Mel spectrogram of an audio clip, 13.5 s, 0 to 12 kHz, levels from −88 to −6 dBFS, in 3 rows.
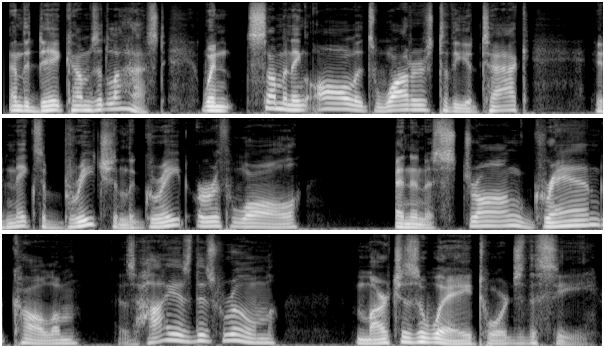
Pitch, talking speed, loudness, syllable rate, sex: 120 Hz, 175 wpm, -21 LUFS, 4.5 syllables/s, male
